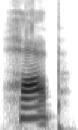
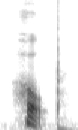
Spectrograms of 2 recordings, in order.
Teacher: The sound completely changes from that short O to a long O. Hop becomes hope.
